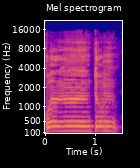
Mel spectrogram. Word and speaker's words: كنتم: الكاف المضمومه والتاء المضمومه فانا ممكن انه انا اسوي كنتم يعني نقل يعني نقلت الضم الى وين الى النون الساكنه وحتى صارت الغنه عندي مشوبه بضم كن خطا انت عندك نون تاء كنت كنت كنت كنتم كانه عندك انت مقطعين كن تم فتدرب بهذه الطريقه حتى تصفيها لا اقول كنتم البعض كانه صارت كنتم واو وهذا خطا ايضا ايضا ايضا كنتم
